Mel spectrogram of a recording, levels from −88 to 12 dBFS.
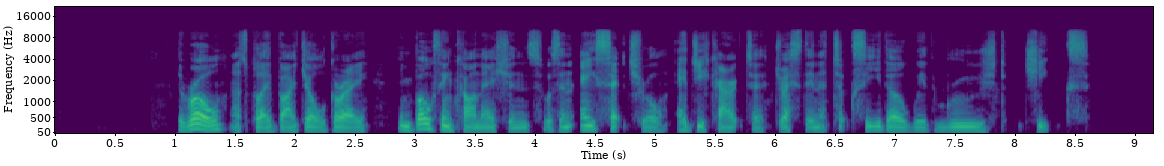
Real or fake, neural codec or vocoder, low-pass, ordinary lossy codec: real; none; 9.9 kHz; none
